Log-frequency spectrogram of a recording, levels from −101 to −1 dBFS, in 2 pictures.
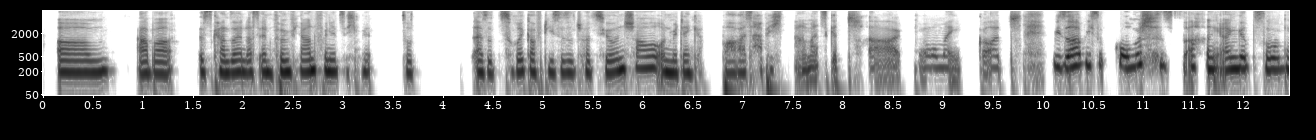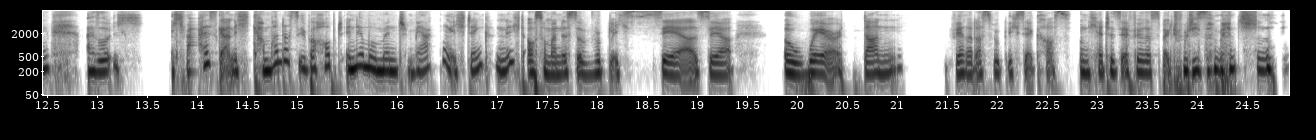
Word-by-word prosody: ähm, 195 +2 0 0.2
aber 185 +2 -3 0.2
es 200 -1 -1
kann 195 -3 0
sein, 195 +1 +1
dass 195 -1 -4
in 195 -1 +1
5 200 0 +2
Jahren 205 +2 +4
von 210 -1 +1
jetzt 205 +1 0
ich 195 - -16
mir 200 - -5 0.3
so 190 - -5 0.6
also, 195 -2 -3
zurück 200 +3 -5
auf 200 - -3
diese 195 -1 -5
Situation 195 +2 -1
schaue 250 +1 -2
und 200 -1 +3
mir 190 - +3
denke: 190 -2 -5 0.2
„Boah, 190 - -7
was 195 - -7
habe - - -12
ich - - -11
damals - - -8
getragen? - - -14
Oh 260 0 -14
mein 260 - -13 0.2
Gott, - - -14 0.5
wieso 260 -2 +1
habe 295 +2 +2
ich 290 - -2
so - - -7
komische 285 +3 0
Sachen 250 -4 -3
angezogen?“ 235 0 +1 0.4
Also, 205 0 +4
ich 265 - -11 0.3
ich - - -5
weiß 200 +12 0
gar - - -3
nicht, 205 0 -3
kann 215 - +6
man 340 - +5
das 380 -4 -1
überhaupt 245 +4 -2
in 240 -1 +9
dem 280 -1 +6
Moment 215 -4 +7
merken? 205 +7 -4
Ich 195 - -7
denke 240 +8 -2
nicht, 190 -3 +1
außer 190 0 +3
man 170 +1 0
ist 185 - -1
da 170 -1 -2
wirklich 185 -1 -3
sehr, 175 0 0
sehr, 170 -3 -1 0.5
aware, 185 0 +3 0.2
dann 190 +6 -1 0.5
wäre 180 -1 0
das 180 +1 -4
wirklich 185 0 -5
sehr - - -6
krass 200 +1 -7
und 195 - +3
ich 185 - -1
hätte 195 +2 +1
sehr - - -1
viel 200 - +1
Respekt 185 0 -3
für 215 - +5
diese 210 +2 +4
Menschen. 240 0 +3
200 Hz, 190 wpm, -22 LUFS, 190-235 Hz, 0.6 s, in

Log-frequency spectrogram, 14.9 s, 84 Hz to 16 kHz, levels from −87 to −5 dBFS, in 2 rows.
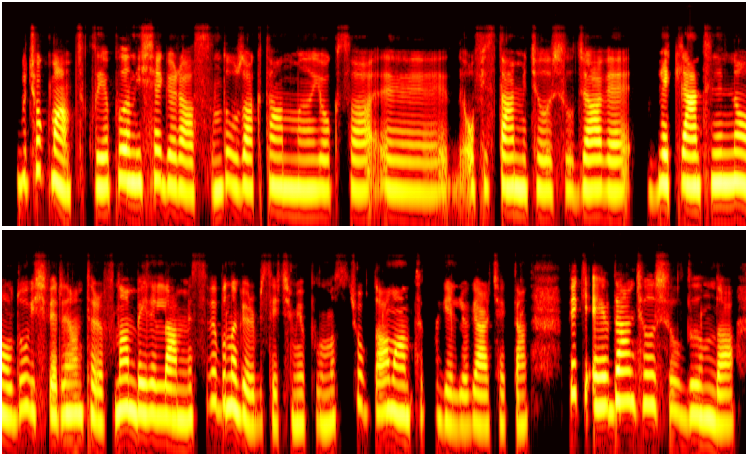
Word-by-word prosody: Bu 245 +2 -5
çok 295 +1 -3
mantıklı. 210 -2 +2
Yapılan 235 +4 +3
işe 240 +2 +1
göre 215 -2 +1
aslında 195 +3 -3
uzaktan 210 0 0
mı, 200 -1 0
yoksa, 200 0 -3
eee, 190 -2 -5
ofisten 210 0 +1
mi 205 -1 +1
çalışılacağı 200 0 0
ve 195 0 0 0.2
beklentinin 225 +3 +4
ne - - +5
olduğu 225 +2 +1
işverilen 220 0 0
tarafından 225 +3 +1
belirlenmesi 205 -1 +1
ve 285 -1 -5
buna 260 -1 +3
göre 190 -7 -1
bir 170 - -12
seçim 175 +1 -8
yapılması 175 +2 -8
çok 265 -6 -11
daha 235 - +2
mantıklı 215 -2 -2
geliyor 170 -2 -5
gerçekten. 170 -1 -3 0.4
Peki 350 -1 0
evden 270 +3 +5
çalışıldığında, 215 -9 -2
210 Hz, 140 wpm, -23 LUFS, 195-230 Hz, 0.4 s, ne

